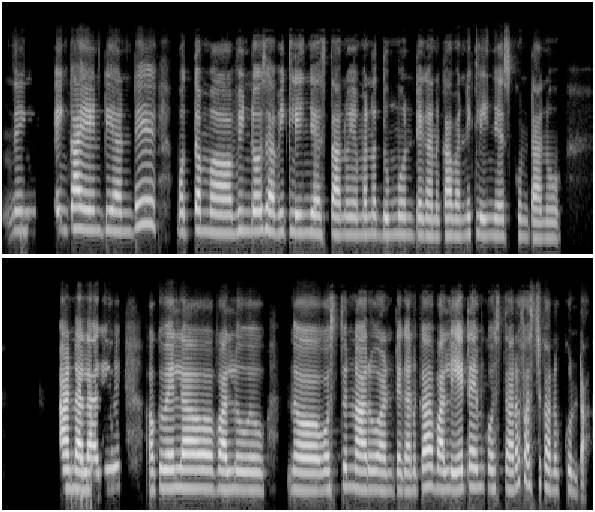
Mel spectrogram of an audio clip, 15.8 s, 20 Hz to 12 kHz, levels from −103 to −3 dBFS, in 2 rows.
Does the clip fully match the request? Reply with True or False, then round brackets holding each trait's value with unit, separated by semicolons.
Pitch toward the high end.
True (215 Hz)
